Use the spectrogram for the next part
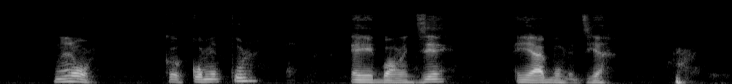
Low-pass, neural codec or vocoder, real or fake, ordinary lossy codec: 10.8 kHz; codec, 24 kHz, 1 kbps, SNAC; fake; Opus, 32 kbps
